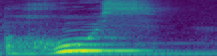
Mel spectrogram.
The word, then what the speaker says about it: гусь: It will be the same, but first difference which starts here is how we pronounce G. In Russian it will be G, in Belarusian it will be H. We have goose, which is goose in Russian, and гусь, like H, white, yes, гусь, in Belarusian.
